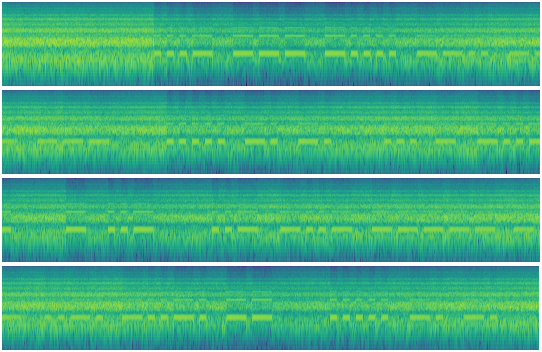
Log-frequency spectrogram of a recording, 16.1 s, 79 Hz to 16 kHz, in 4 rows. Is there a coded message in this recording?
Yes: Morse code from 1.1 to 15.9 s, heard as a keyed tone, hand-sent with a paddle, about 25 wpm, 620 Hz, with heavy radio static and a narrow filter. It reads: VO6ZMO 5NN STX TU UX0MF/M 5NN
